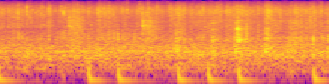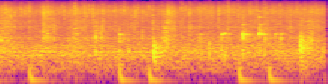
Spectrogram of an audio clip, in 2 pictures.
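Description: Yangzhou fried rice stir-fried in a hot pan, a steady loud sizzle with rhythmic scraping and tossing strokes throughout, no talking.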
